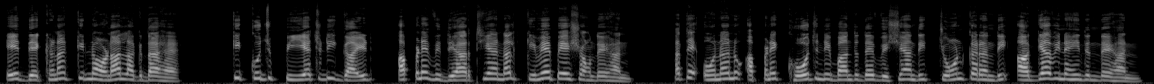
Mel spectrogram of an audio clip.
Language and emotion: Punjabi, disgusted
